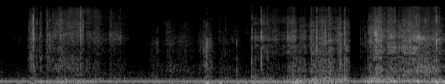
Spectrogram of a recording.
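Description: A double-edge metal razor blade held in the fingers scratches across a dry, hand-sized cellulose kitchen sponge with a scouring pad, its yellow foam side facing up. Irregular bursts of dry, crinkly scraping with a bright hiss come and go over a steady low hum.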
